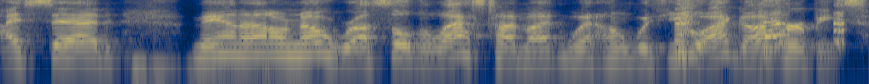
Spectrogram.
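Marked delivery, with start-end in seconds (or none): none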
